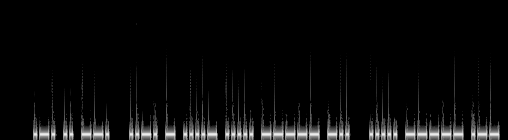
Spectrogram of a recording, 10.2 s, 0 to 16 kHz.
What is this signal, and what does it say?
Morse code, heard as a keyed tone, about 20 wpm, 700 Hz. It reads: RIG FT450D 50W
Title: Practice QSO - Exchange 2 - Info - 20wpm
